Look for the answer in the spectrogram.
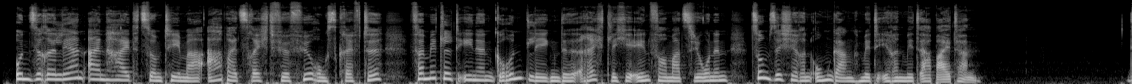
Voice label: E-Learning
